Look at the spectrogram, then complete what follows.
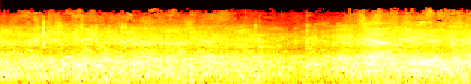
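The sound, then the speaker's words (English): A crowd at a sermon murmurs steadily as many people turn to their neighbors and share their childhood nicknames, overlapping voices blending into an even, continuous hubbub with no single speaker standing out, swelling slightly louder toward the end. “This is great to get all this murmuring going on.”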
